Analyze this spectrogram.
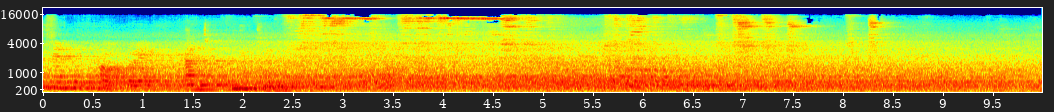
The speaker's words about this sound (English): So not only am I trying to figure out what I'm going to say, but I'm also talking over the top of a train arriving in the station, which is a very difficult thing to do, but I'm going to power on anyway.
